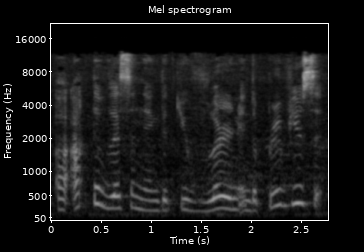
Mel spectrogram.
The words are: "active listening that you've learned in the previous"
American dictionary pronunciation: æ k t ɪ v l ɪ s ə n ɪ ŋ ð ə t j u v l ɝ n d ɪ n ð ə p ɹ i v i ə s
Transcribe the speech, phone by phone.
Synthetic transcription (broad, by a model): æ k t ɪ v l ɪ s ə n ɪ ŋ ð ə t j u v l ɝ n ɪ n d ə p ɹ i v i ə s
